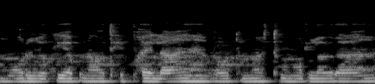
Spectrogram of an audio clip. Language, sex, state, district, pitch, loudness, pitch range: Hindi, male, Bihar, Jamui, 135 Hz, -27 LUFS, 135-140 Hz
